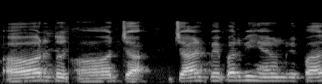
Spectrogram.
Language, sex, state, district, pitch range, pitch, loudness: Hindi, male, Rajasthan, Churu, 160-180 Hz, 170 Hz, -20 LUFS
